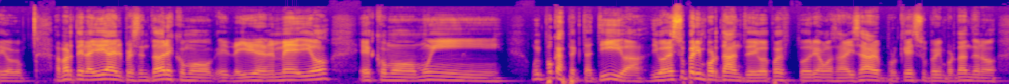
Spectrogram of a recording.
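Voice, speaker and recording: An ordinary speaking voice from a man, at a fairly quick pace and medium pitch, on a very clean recording with a silent background. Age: 20s. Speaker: stand-up comedian and teacher. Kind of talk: casual chat.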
